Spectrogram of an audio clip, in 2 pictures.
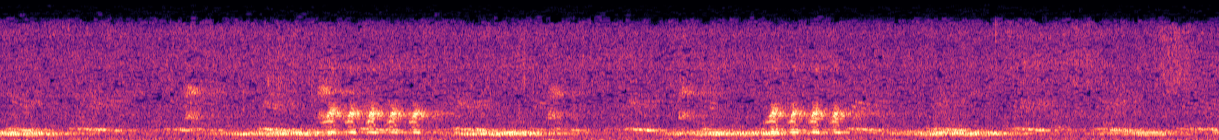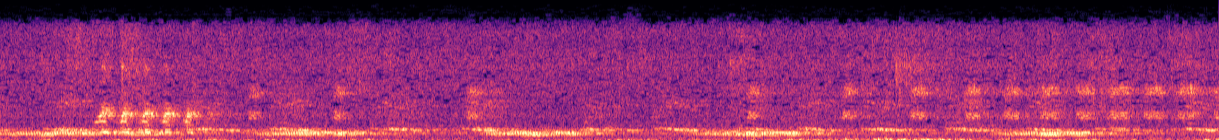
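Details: At midnight in rain, a frog gives bleating, goat-like calls, pulsed and nasal, repeating about once a second, while higher buzzy rattles from other frogs break in now and then over a steady hiss.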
